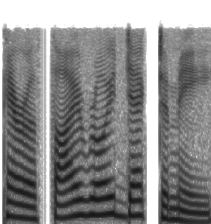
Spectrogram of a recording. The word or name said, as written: parathyroidectomy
